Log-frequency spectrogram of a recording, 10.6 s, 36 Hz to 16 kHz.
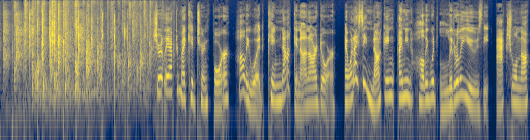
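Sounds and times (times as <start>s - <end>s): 
audience applauding a performer: 0.0s - 3.4s
speech: 3.1s - 10.6s.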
